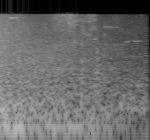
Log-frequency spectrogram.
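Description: A Bombarda spell goes off in Hogwarts Legacy with a short, loud burst that fades into a rumbling, crackling tail.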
